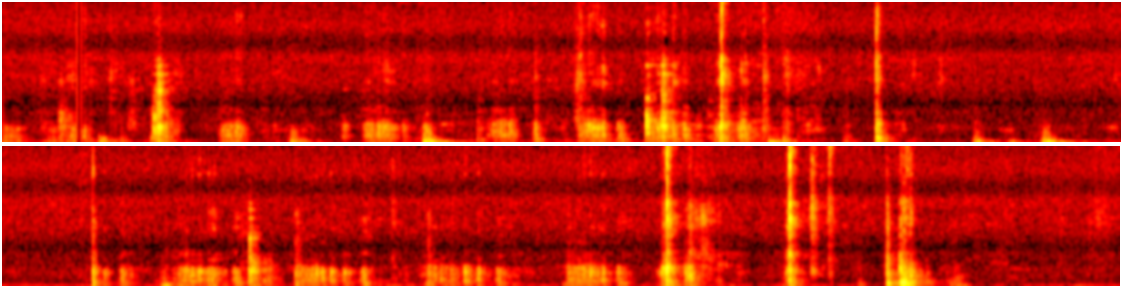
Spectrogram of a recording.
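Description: Scissors cut blouse fabric to match a buckram piece, with a string of crisp close snips, clicks and light rustles over a faint low hum.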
